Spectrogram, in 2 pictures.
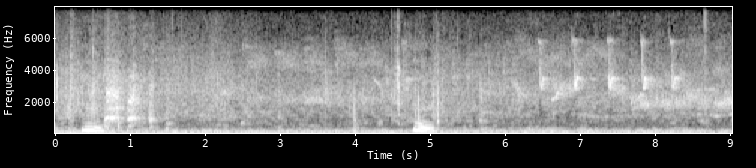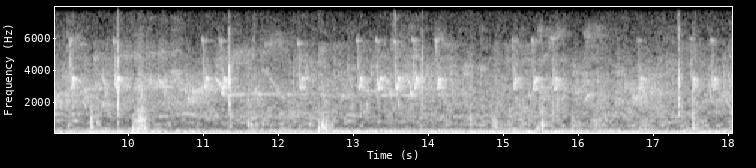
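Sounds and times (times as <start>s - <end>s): birds chirping: 0.0s - 18.0s
clicks and taps of food eaten: 11.3s - 17.8s.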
